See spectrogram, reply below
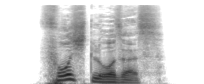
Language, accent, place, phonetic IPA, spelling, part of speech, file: German, Germany, Berlin, [ˈfʊʁçtˌloːzəs], furchtloses, adjective, De-furchtloses.ogg
- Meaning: strong/mixed nominative/accusative neuter singular of furchtlos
